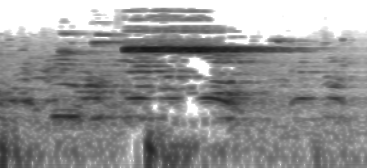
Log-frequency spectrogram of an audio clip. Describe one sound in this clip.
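A whistle blows shrilly.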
